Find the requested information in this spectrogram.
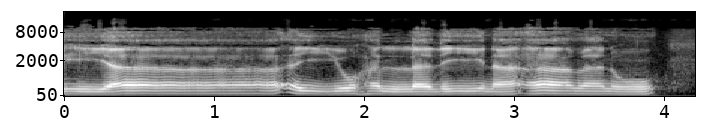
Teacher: أن تزيد المد قليلا إلى 4 حركات في المنفصل في قوله يا أيها الذين آمنوا، فالمد هنا جائز منفصل 4 حركات كالمد الذي قبله، وكنت قد قصرته ثم عدت إليه 4 حركات.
